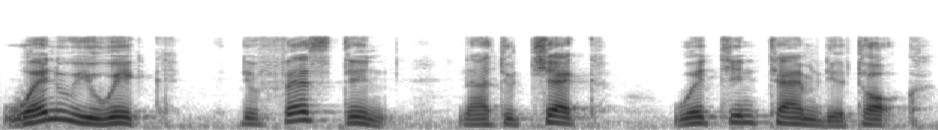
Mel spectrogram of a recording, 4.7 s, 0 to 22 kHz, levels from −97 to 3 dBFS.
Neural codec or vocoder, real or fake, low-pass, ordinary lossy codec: codec, 16 kHz, 16 kbps, FreqCodec, larger model; fake; none; none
